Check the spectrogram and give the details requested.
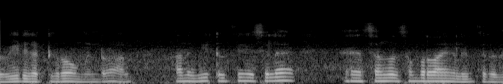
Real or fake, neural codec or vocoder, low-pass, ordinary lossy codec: real; none; 7.2 kHz; AAC, 32 kbps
